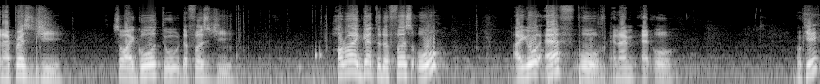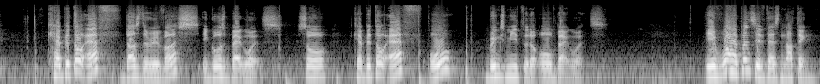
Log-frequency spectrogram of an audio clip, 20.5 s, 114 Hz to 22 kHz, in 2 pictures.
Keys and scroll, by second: 0.3 a, 2.9-3.8 typing, 6.8-7.1 typing, 15.4 shift+f, 16.0 o, 18.3 typing.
